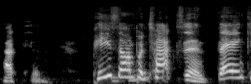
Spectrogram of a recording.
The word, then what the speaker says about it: Patuxent: I can't pronounce it. It's not Peace on the Potomac, but Peace on Patuxent. Patuxent.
